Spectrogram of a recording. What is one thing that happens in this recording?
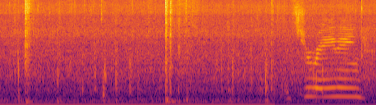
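A fire crackles and pops.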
